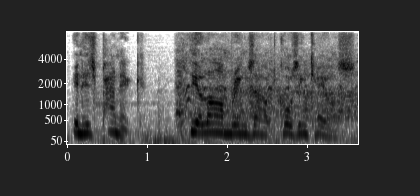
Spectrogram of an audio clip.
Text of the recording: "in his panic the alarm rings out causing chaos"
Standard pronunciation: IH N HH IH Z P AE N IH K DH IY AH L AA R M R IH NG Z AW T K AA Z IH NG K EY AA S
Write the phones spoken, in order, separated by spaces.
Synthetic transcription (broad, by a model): IH N IH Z P AE N IH K DH IY AH L AA R M R IH NG Z AW T K AA Z IH NG K EY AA S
